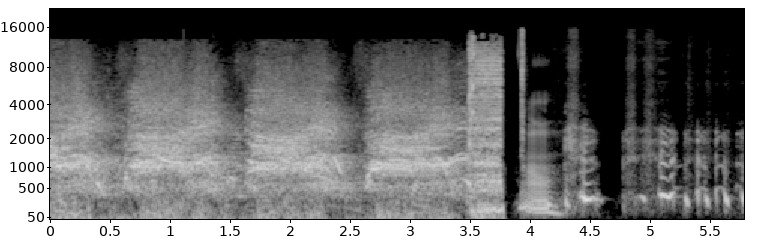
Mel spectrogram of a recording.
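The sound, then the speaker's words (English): A large crowd of school students cheers and chants for snowboarder Scotty James on his return to his old school, loud rhythmic shouting in four sustained surges that cuts off with a sharp burst before voices talk. “And Scotty went back yesterday and to our school, the school that I went to too, and got quite a reception.”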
